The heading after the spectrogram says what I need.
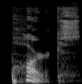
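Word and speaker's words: PaRx: So the Toronto Zoo is the first zoo to participate in a program with Parks, which is sounds like parks, but it is spelled P-A, then capital R-X, like prescription, which is a natural prescription plan that is being piloted right now in Canada.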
